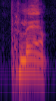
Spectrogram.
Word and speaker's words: phlegm: GM हो तो जी का उच्चारण भी नहीं किया जाता। जैसे PHLEGM, क्या पढ़ेंगे इसको? फ्लैम, तो यहाँ पर भी GM है और यहाँ पर जी को नहीं पढ़ा गया।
